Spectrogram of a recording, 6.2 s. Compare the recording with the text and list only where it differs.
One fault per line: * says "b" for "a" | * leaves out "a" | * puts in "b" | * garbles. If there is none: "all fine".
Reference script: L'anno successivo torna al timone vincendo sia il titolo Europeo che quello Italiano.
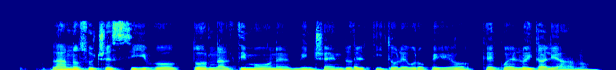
* leaves out "sia"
